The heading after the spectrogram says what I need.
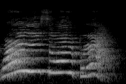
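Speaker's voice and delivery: high, loud scoffing disbelief at the instructors; mock the gasping teacher with a sneer; judgmental mockery. Judging a video instructor, high loud scoffing. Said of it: "I'm like".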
